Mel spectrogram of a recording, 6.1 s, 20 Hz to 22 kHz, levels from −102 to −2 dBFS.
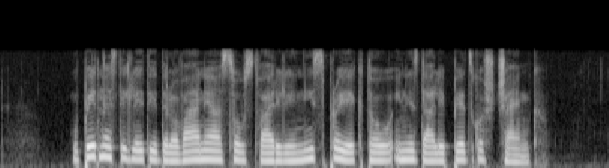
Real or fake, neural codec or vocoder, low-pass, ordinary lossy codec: real; none; 7.2 kHz; none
